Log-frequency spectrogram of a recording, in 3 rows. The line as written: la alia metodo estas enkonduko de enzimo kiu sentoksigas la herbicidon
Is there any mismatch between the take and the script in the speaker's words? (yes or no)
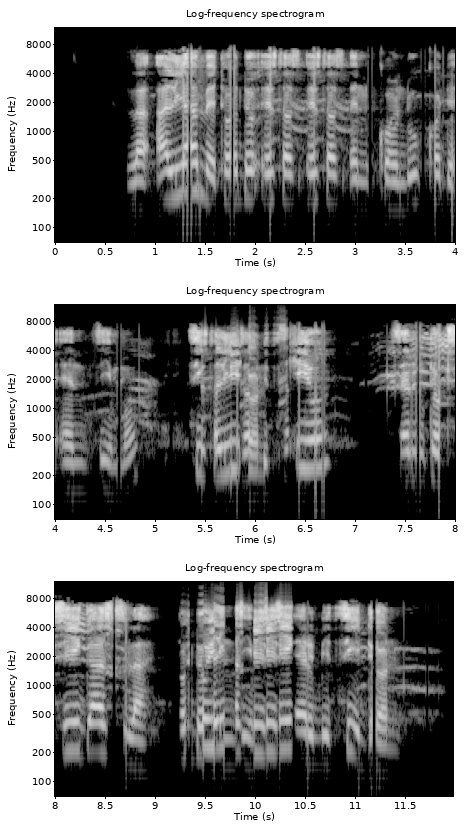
yes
